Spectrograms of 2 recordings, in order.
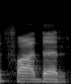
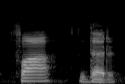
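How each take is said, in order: First: Said in the usual way. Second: "father" in two slow beats, फा, pause, दर; split into syllables. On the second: Shown as a demonstration. Teacher showing students two syllables, "father" said as फा... दर. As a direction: break "father" clearly after फा. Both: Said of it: "दो बार बोलना पड़ रहा है".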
